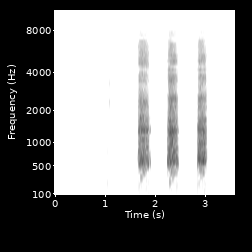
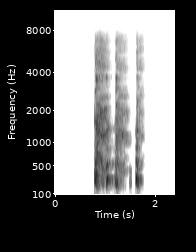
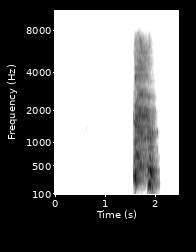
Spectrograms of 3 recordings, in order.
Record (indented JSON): {
  "exhalation_length": "3.6 s",
  "exhalation_amplitude": 5321,
  "exhalation_signal_mean_std_ratio": 0.33,
  "three_cough_length": "2.4 s",
  "three_cough_amplitude": 26025,
  "three_cough_signal_mean_std_ratio": 0.41,
  "cough_length": "2.5 s",
  "cough_amplitude": 27746,
  "cough_signal_mean_std_ratio": 0.34,
  "survey_phase": "beta (2021-08-13 to 2022-03-07)",
  "age": "18-44",
  "gender": "Male",
  "wearing_mask": "No",
  "symptom_cough_any": true,
  "symptom_runny_or_blocked_nose": true,
  "symptom_sore_throat": true,
  "symptom_fatigue": true,
  "symptom_fever_high_temperature": true,
  "smoker_status": "Never smoked",
  "respiratory_condition_asthma": false,
  "respiratory_condition_other": false,
  "recruitment_source": "Test and Trace",
  "submission_delay": "1 day",
  "covid_test_result": "Positive",
  "covid_test_method": "LFT"
}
